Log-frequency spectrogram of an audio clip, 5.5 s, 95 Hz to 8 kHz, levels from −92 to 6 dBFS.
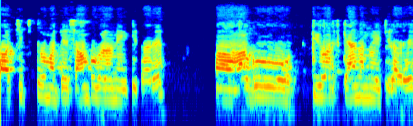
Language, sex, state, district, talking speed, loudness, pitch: Kannada, male, Karnataka, Dharwad, 120 wpm, -17 LUFS, 125 Hz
